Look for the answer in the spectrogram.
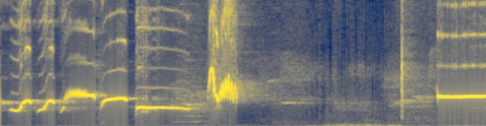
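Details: White-rumped shama singing, meant to provoke other birds to sing: a few quick warbled whistles and a short harsh burst, a near-silent pause, then one pure sustained whistle.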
